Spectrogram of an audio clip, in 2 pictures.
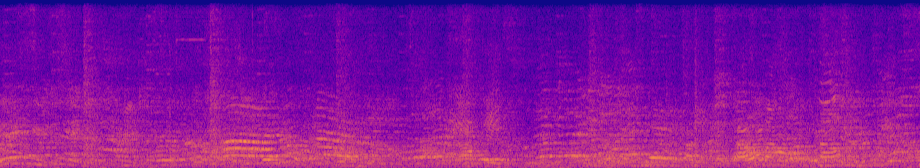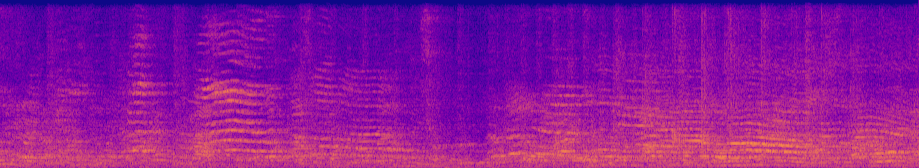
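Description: Children shout and chatter in the background.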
